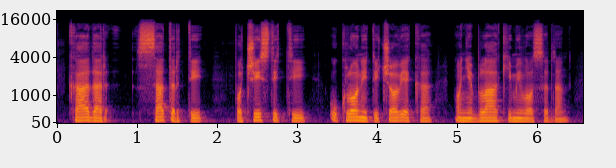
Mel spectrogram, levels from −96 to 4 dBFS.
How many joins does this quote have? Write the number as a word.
one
